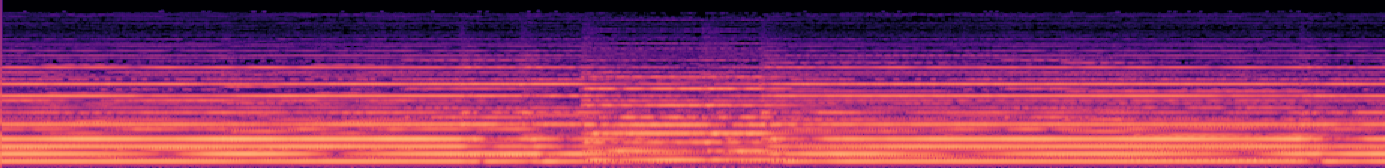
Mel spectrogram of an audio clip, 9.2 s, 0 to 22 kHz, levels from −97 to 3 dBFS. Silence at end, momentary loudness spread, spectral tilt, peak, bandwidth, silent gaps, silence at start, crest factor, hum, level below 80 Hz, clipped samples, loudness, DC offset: 0 s; 4 LU; -6 dB/octave; -2 dBFS; 8.8 kHz; none; 0 s; 12 dB; none; -60 dBFS; under 0.1%; -14 LUFS; under 0.1%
